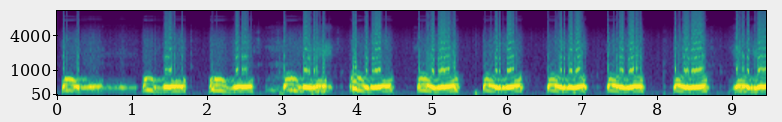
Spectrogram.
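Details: A stock dove (Columba oenas) at a freshly cleaned nest box as the new breeding season approaches gives low, hollow, slightly rising coos, about once a second, in a quiet close setting.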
